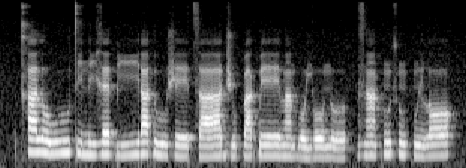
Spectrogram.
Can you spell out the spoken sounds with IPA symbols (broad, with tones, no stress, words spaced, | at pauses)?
kʰa˦lo˨ wuː˦ ti˨ni˨ɣɛ˦˨ ɓiː˨˦ ɾa˦ɗuː˨ʃeː˨ t͡saː˨˦ d͡ʒu˨k͡pa˦ k͡peː˦βã˦ bo˨joː˦nʊ˨˦ | zã˨ kũ˦sũ˨ kʷĩ˨ lɔ˦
